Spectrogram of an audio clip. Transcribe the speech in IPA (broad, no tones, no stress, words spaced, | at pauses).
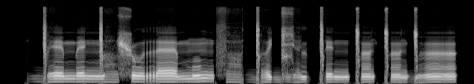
ɡ͡ǀemeŋ͡ǀa̤ʂu rɛ mũŋsa̤ ɡ͡ǀəd͡ʑɛ̤lʲ ǀɪŋǀœ̃ǀœ̃ ɡ͡ǀœ̃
